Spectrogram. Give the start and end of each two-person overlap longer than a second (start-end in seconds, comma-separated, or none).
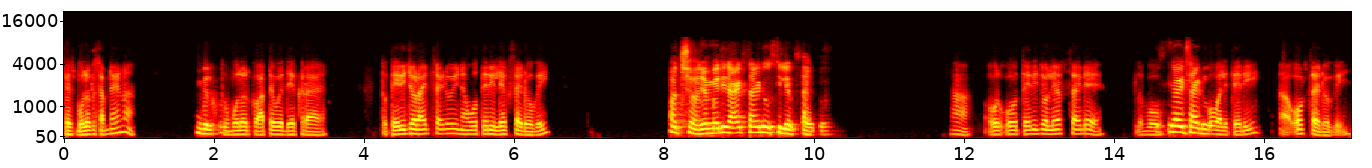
none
